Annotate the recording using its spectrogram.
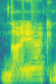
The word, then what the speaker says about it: Nyack: Nyack, New York.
